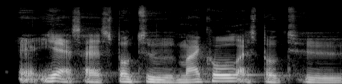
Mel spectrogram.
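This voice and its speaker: With a Spanish accent, a man speaks at a very slow pace. His pitch is fairly low. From Spain. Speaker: film director. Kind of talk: interview.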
